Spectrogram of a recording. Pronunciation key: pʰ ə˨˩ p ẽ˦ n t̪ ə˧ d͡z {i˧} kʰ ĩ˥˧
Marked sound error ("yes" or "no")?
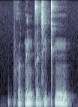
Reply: no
